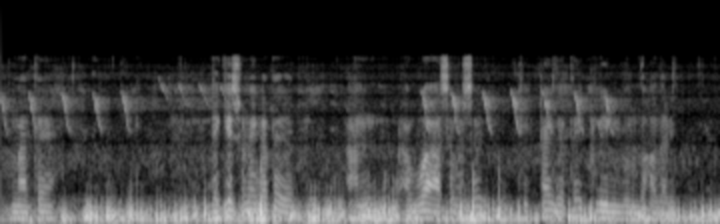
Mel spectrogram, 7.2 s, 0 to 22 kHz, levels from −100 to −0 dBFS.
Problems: background sounds at intervals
